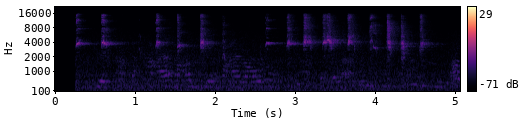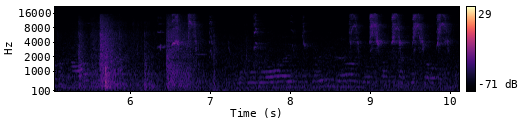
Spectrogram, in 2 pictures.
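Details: Little monkey Santo, a baby, crying in a bad mood while its mother Sara ignores it; repeated sharp high-pitched bursts come in quick, uneven runs, with fainter wavering lower tones between them.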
